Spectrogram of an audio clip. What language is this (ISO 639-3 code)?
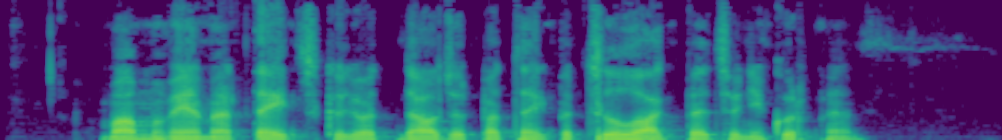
lav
